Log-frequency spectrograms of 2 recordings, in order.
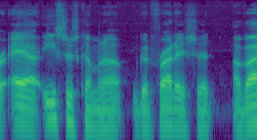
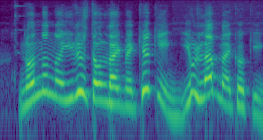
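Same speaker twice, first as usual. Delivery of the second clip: put-on very high, sing-song, swooping Italian grandma voice; 8 dB louder than usual. Retelling a grandma who feeds you foods you can't eat anyway: Italian grandma impression. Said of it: "you're using your uh, impression".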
